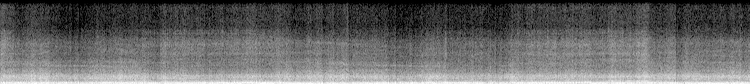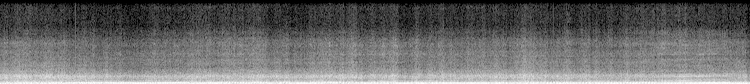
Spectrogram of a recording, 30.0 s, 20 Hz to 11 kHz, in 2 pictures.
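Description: Yamaha R1 inline-four engine running through Yoshimura R77 exhaust cans with the baffles out, ridden inside a road tunnel. The engine note shifts up and down in steps with throttle, then climbs as the bike accelerates near the end.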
